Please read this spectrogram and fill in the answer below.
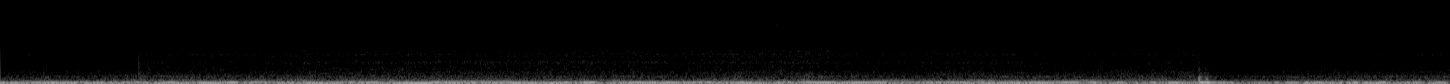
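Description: Steady low rumble of a four-wheel-drive vehicle crawling up a rough, rocky dirt trail, with one sharp knock near the end.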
